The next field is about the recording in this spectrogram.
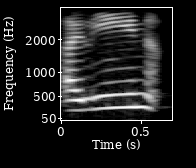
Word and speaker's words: Eileen: My name is Eileen.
